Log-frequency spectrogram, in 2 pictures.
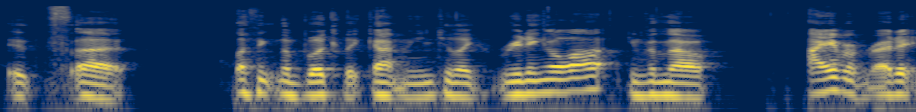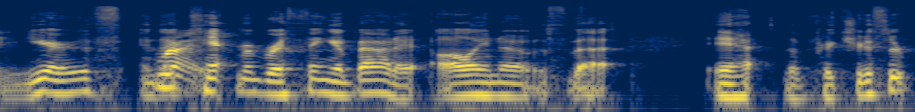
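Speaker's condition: Bilateral cleft lip and palate, complete bilateral cleft lip and palate; two failed hip-to-jaw bone grafts, first at six, last surgery about four years ago, more planned

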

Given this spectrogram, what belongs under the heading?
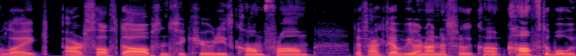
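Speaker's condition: No condition

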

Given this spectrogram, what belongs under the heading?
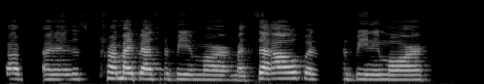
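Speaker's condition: Down syndrome; Down syndrome from birth, born without esophagus, blocked bowel, surgery right after birth, cord wrapped around throat three times; may be a little hard to understand, mother helps a little, host understood nearly everything, host once asked for a repeat

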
